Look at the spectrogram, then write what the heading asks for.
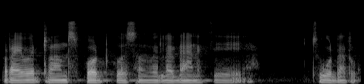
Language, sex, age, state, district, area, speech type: Telugu, male, 18-30, Telangana, Mancherial, rural, spontaneous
